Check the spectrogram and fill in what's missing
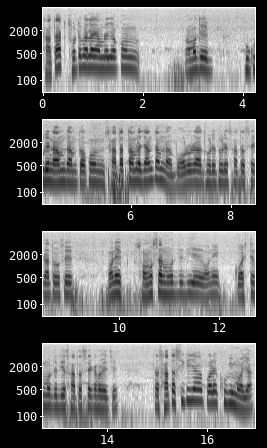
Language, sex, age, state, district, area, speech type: Bengali, male, 30-45, West Bengal, Darjeeling, urban, spontaneous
